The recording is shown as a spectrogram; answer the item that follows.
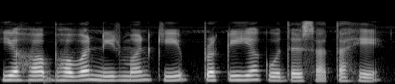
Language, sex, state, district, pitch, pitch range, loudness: Hindi, female, Sikkim, Gangtok, 195 Hz, 190-200 Hz, -18 LUFS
